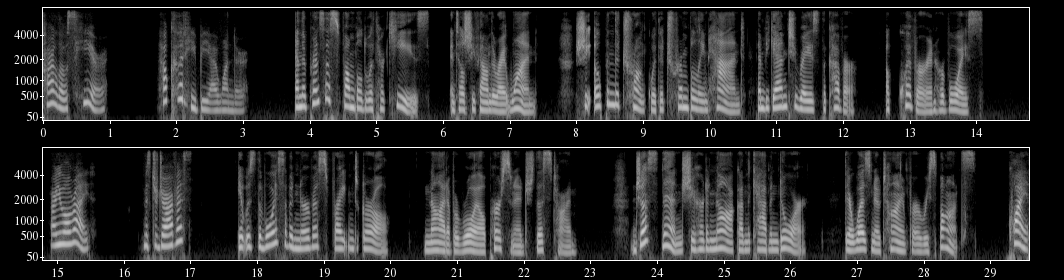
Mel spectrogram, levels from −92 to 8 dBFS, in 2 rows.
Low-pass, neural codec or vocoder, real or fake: 7.2 kHz; none; real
